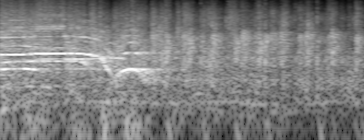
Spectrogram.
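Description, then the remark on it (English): An audience votes for Scarlet Witch by applauding, bursting into loud applause mixed with whoops and cheers, a high voice swooping up and down at the start, then steady clapping and crowd noise that fades slightly toward the end. “If it's Doctor Strange, applaud.”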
